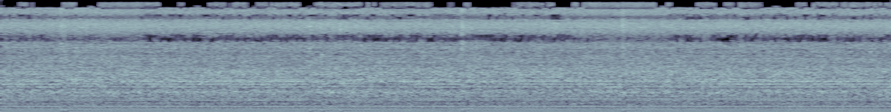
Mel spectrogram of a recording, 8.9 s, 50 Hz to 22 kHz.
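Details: Briggs & Stratton 20HP V-twin idling steadily with irregular exhaust popping, louder in winter and briefly cured by Sea Foam; caused by wrong valve clearance, fixed by adjusting the valve lash.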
